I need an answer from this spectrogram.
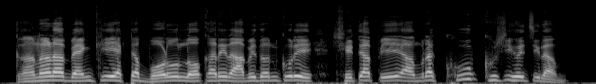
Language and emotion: Bengali, happy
